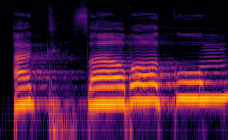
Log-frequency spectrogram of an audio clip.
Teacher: Wa anna Huruf ro dihukumi dengan ro yang dibaca secara tafkhim. Sebab ro berharokat fathah, maka dibacanya tebal. Aktsarakum, kum ada hukum idhar syafawi.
